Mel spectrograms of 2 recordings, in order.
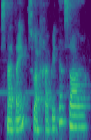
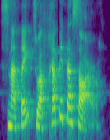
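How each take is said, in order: First: It is said in a calm, gentle tone. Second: It is said in a harsh, accusing tone.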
